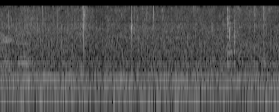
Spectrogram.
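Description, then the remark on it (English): Thyme popping in melted, foamy butter with shallots and garlic: a steady, loud sizzle with several sharp crackles and pops scattered irregularly throughout. “And then once the butter's melted, we're going to throw our thyme in. You're going to hear it popping.”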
